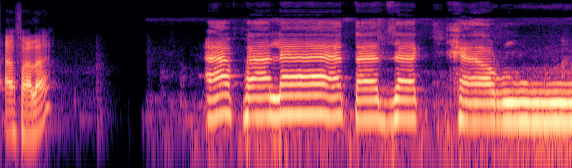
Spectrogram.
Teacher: Ronya tebalkan. R domah itu harus tebal. Angkat pangkal lidah.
